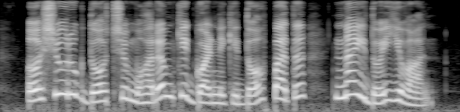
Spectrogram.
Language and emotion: Kashmiri, neutral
